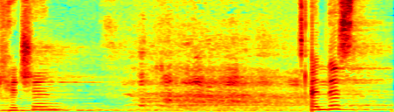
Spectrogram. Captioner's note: attendees laughing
